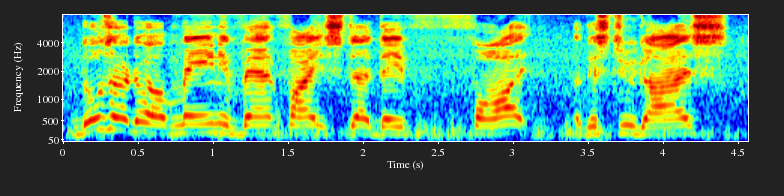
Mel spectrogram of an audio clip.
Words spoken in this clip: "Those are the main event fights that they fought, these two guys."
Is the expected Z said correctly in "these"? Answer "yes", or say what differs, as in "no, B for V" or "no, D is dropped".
no, S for Z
